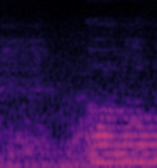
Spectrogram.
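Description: A woman in labour humming a long, low, steady tone through a contraction; the hum breaks off for a moment and starts again about a second in.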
